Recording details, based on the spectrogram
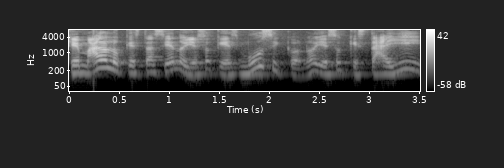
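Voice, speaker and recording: This man talks at a moderate pace with lively intonation. His tone is bright and sharp. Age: 20s. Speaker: podcast host. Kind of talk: casual chat.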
